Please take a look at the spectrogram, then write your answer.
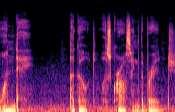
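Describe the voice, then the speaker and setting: The voice is soft-spoken, at a fairly slow pace. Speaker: storyteller. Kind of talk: reading aloud. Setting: studio.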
